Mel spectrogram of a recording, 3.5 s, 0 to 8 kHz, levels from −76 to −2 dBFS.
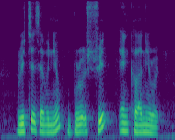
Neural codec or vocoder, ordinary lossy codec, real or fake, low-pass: codec, 16 kHz, 8 kbps, FreqCodec, smaller model; none; fake; none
